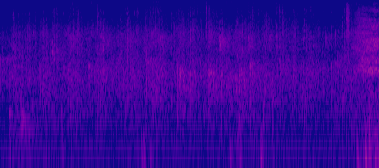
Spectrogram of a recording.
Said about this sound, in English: And that's what the kids call a pity clap.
